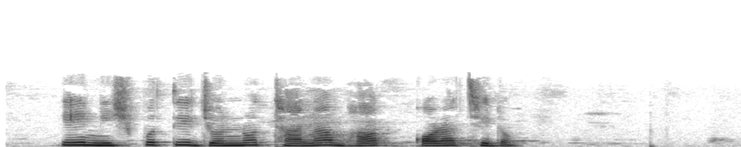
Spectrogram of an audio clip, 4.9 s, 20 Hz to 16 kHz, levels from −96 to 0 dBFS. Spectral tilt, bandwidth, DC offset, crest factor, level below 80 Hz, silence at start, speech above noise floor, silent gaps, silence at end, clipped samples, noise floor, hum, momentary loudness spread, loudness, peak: -6 dB/octave; 7.6 kHz; under 0.1%; 16 dB; -62 dBFS; 0.4 s; 45 dB; none; 1.5 s; under 0.1%; -62 dBFS; none; 8 LU; -18 LUFS; -4 dBFS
